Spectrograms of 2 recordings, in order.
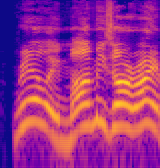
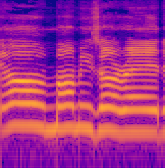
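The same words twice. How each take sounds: First: Higher, louder incredulous echo; sarcastic disbelief. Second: Lightly voiced dismissive grandmother; imitated grandma's reassurance. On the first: Retold or imitated. Challenging grandma's reassurance to the child, loud mock disbelief. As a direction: throw it back as an outraged question. Mocking grandma's claim back. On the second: Imitating grandma reassuring the kid, light mock reassurance. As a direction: brush it off like grandma, drawing out the oh. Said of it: "and the grandma's like".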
